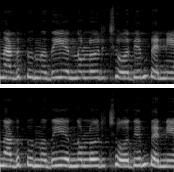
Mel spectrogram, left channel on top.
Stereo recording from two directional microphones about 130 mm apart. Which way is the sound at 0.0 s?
15° right (ahead or behind).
